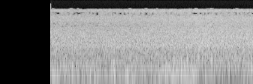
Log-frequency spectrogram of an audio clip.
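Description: Heavy rain pouring down in a steady, dense hiss, starting abruptly about a second in.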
